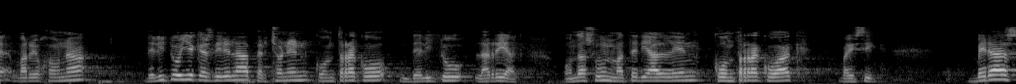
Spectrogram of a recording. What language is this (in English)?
Basque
